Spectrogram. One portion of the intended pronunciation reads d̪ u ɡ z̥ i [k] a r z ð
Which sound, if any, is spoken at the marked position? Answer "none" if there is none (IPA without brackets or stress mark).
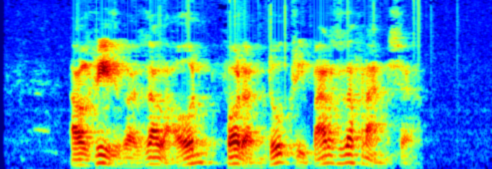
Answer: p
